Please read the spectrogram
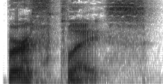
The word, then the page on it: birthplace: American English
